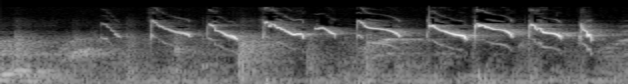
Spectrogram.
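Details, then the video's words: Lure song of a white-eye for a reluctant singer: a softer lead-in, then a steady string of about ten high whistles, each falling steeply, repeated at an even quick pace. "PANCINGAN PLECI MALAS BUNYI pleci malas bunyi langsung ngalas emosi"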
